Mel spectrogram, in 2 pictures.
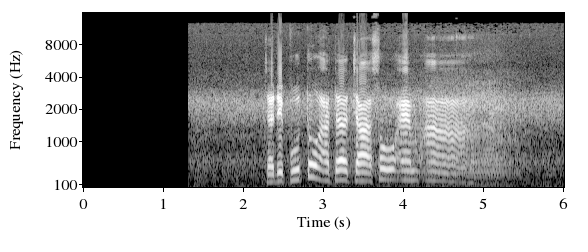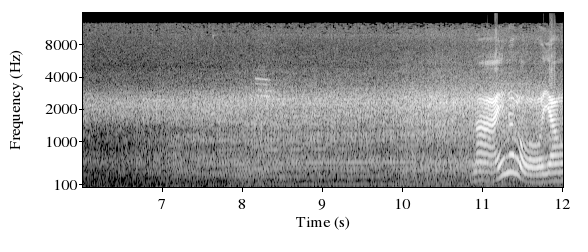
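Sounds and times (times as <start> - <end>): wind and road noise: 1.3 - 12.0
scooter engine accelerating: 3.0 - 12.0.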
